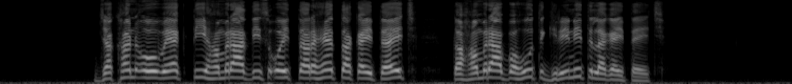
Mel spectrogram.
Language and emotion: Maithili, disgusted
